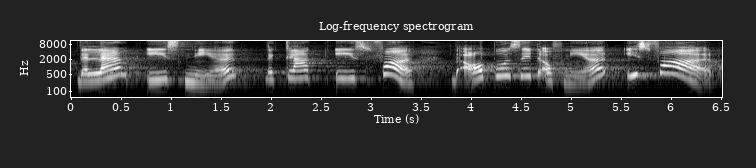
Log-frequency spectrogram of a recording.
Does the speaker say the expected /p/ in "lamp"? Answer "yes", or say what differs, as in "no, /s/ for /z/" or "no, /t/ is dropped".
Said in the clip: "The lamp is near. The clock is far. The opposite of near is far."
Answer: yes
